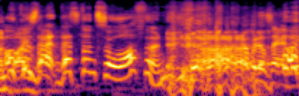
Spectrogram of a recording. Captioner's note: laughter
